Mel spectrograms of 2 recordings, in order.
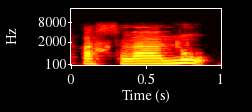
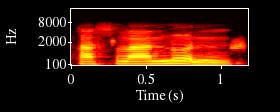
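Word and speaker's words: كسلان: Kaslan itu dibacanya kaslanu. Ya. Kaslanu. Ya, tidak boleh dibaca kaslanun.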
